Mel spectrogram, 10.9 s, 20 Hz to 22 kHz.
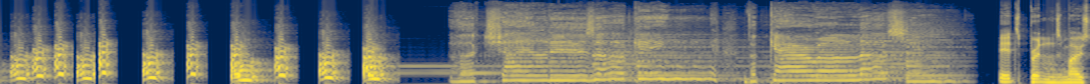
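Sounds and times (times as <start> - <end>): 
dog barking: 0.0 - 4.0
speech: 0.1 - 0.7, 4.8 - 10.9.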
